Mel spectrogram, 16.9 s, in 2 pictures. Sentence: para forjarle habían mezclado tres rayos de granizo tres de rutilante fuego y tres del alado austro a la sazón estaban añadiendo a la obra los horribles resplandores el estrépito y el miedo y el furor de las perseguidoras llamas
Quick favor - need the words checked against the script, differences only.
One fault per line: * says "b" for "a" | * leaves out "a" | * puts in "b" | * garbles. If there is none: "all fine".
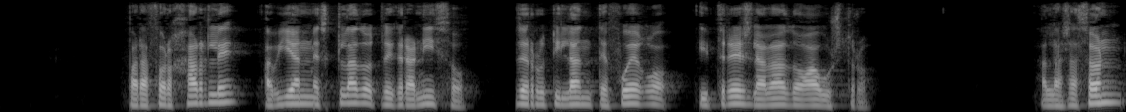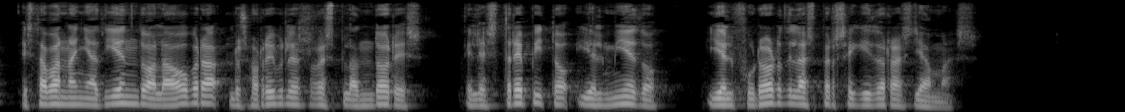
* leaves out "tres rayos"
* leaves out "tres"
* leaves out "del"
